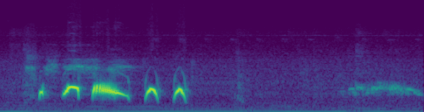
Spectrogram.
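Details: Spotted dove phrase of short note, flat coo, long falling coo and two arched coos, then after a pause a softer answering coo from its partner, paired cooing.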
